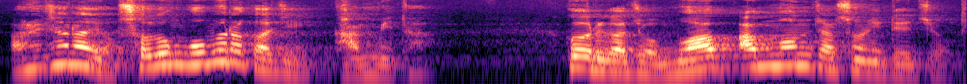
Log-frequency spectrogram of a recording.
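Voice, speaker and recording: A man preaching at an early morning service, his voice high and full of gravelly fry. He talks in a folksy, conversational way, swinging his pitch widely and firing rhetorical questions at the congregation. His tone stays mellow and warm. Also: very animated, moderate pace. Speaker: pastor. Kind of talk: dawn service sermon.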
